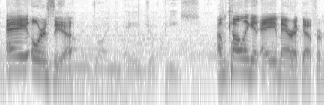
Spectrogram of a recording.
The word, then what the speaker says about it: Eorzea: Eorzea. It's 2 syllables. 2 syllables in the beginning, I mean. The E and the E is its own syllable. Eorzea.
